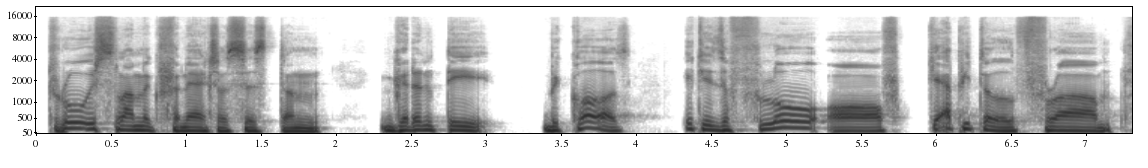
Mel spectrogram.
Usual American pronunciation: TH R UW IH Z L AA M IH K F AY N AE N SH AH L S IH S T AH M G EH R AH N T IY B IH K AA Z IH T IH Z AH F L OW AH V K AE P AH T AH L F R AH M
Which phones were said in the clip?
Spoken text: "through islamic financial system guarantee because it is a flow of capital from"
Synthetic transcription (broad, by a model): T R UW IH S L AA M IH K F AY N AE N SH AH L S IH S T AH M G EH R AH N T IY B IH K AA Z IH T IH Z AH F L OW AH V K AE P AH T AH L F R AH M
